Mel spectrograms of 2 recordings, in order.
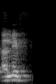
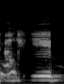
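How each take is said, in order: First: The vowel is kept short with no lengthening. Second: The vowel is drawn out long. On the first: The speaker calls it right. "আলিফে মোটেও টান দেওয়া যাবে না।" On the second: The speaker calls it wrong. "যদি কেউ বলে আলিফ, হবে? হবে না।"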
